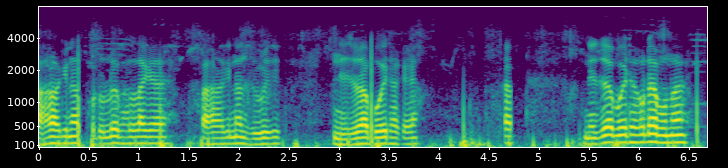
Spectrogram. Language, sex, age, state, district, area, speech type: Assamese, male, 18-30, Assam, Lakhimpur, rural, spontaneous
